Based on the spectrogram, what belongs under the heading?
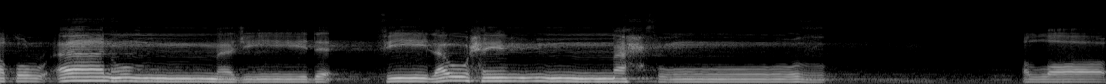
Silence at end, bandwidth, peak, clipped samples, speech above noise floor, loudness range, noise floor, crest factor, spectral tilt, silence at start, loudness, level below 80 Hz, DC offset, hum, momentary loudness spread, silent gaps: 0 s; 8.8 kHz; -10 dBFS; under 0.1%; 33 dB; 10 LU; -57 dBFS; 14 dB; -8.5 dB/octave; 0 s; -25 LUFS; -62 dBFS; under 0.1%; none; 11 LU; none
